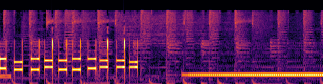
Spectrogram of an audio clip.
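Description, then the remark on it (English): A rapid run of about eight touch-tone beeps as a phone number is dialed, then a brief pause and a steady, continuous ringing tone. No one speaks. “Let's give somebody a call.”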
